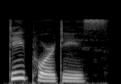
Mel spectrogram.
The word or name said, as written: deportees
